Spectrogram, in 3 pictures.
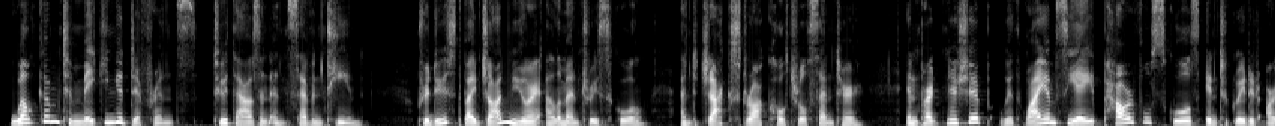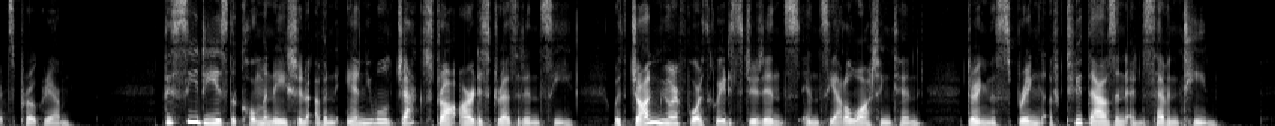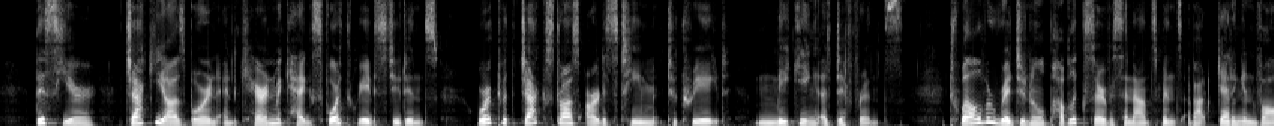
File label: Opening Narration; John Muir Elementary School Making a Difference PSA 2017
